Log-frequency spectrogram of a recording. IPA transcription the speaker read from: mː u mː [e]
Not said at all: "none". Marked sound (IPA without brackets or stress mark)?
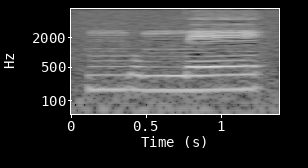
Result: e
